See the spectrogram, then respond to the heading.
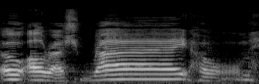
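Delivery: put-on sarcastic tone. Retelling a kid's reply to a parent about punishment: imitating a sarcastic reply. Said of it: "The sarcasm here is biting".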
